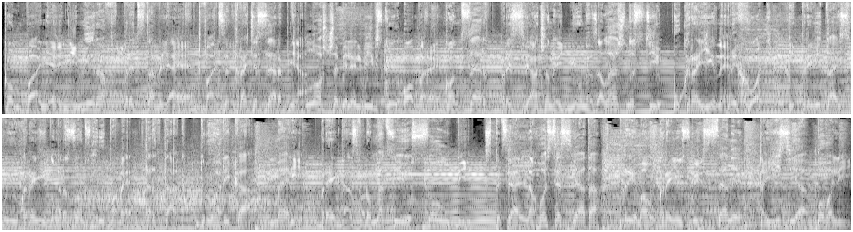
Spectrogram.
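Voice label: ukrainian male voice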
